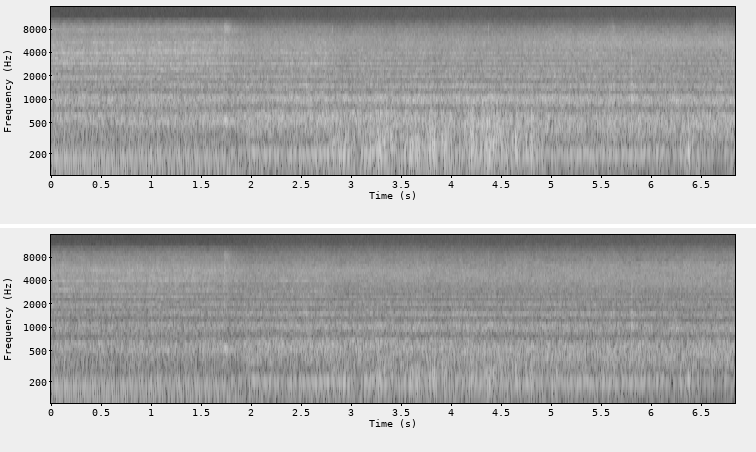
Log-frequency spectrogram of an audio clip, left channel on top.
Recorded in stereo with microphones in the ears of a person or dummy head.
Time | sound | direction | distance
0.0 | a machine running | 20° left (ahead or behind) | ?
